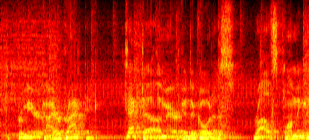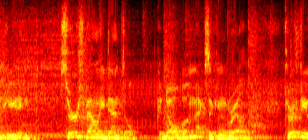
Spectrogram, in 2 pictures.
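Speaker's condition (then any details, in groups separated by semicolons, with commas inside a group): No condition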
